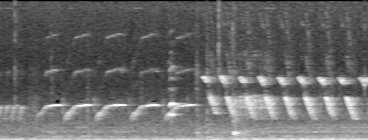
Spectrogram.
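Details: Canary song: a run of repeated downslurred whistles, then a fast trill of rapid high notes, steady and continuous with faint low background hum.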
